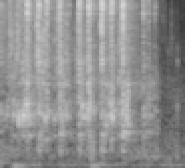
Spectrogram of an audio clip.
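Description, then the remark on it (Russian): A whisk beats an egg in a bowl with rapid, rhythmic metallic clatter, fairly loud, running steadily for about a second and a half before stopping. “О, смотри, это гениальный венчик, смотри, какой звук.”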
